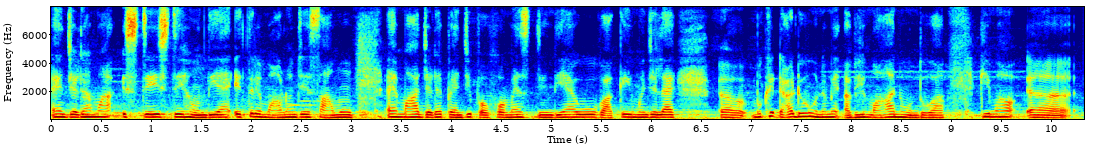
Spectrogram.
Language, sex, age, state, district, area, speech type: Sindhi, female, 45-60, Delhi, South Delhi, urban, spontaneous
